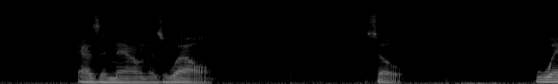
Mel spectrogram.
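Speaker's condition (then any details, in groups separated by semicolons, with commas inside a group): No condition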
